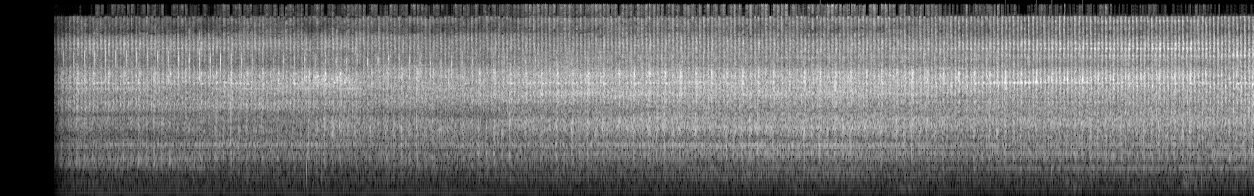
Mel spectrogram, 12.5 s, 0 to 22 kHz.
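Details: 2010 VW Golf 1.6 at idle: a hissy, rapid chattering noise of about three beats a second from the belt drive. It disappears with the poly-V belt removed and persists after replacing the water pump, oil pump, bearings, belts and tensor; cause unknown.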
